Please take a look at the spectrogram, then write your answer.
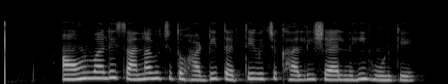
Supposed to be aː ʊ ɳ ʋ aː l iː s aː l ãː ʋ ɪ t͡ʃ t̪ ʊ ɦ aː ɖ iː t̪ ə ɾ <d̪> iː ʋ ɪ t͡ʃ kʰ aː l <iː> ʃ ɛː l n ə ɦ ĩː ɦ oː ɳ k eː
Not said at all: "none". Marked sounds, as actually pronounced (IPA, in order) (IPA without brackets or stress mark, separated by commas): t̪, iː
